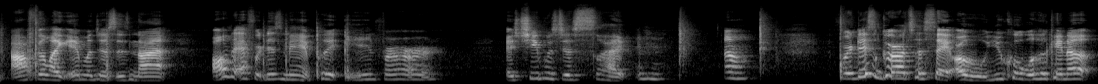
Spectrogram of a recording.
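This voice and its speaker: A woman's voice: medium pitch, pushed and bright, slight background noise. A young adult woman chatting bluntly and animatedly in a book vlog, full of slang and asides. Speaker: book vlogger. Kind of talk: casual reading wrap-up chat.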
